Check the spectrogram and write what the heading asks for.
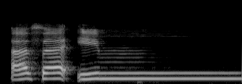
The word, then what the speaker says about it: أفإن: अफ़इम मित्त أفإن مت यहाँ पर आप देखिए फा के ऊपर जबर है और आगे अलिफ है, लेकिन ये अलिफ पढ़ा नहीं जाएगा बल्कि इसको हम साइलेंट ही रखेंगे। यहाँ इसके ऊपर एक दायरा आपको नजर आ रहा है तो इसका सिग्नल यही है कि आप इस अलिफ को नहीं पढ़ेंगे।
